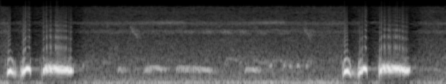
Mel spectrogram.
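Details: Caged spotted dove used as a decoy, calling for a mate. Two loud bursts of quick stuttered coos ending in a longer wavering note, with soft distant coos from other doves in the quiet gap between.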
